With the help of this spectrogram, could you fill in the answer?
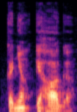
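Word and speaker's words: Kanien'kehá:ka: Kanienkehaka, which is the people of the Flint, otherwise known as the Mohawk people. And this word you pronounce ga nya ge ha ga Kanienkehaka. So one part of this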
